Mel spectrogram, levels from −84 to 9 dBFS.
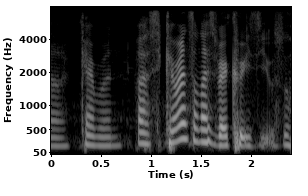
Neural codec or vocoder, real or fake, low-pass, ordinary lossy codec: none; real; 7.2 kHz; none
